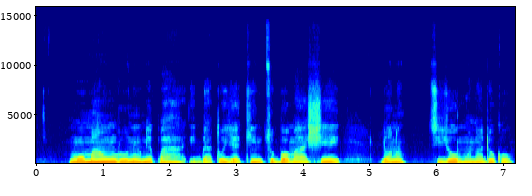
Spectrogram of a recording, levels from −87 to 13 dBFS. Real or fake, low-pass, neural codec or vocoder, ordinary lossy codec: fake; 14.4 kHz; vocoder, 44.1 kHz, 128 mel bands, Pupu-Vocoder; AAC, 96 kbps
